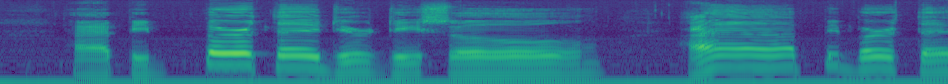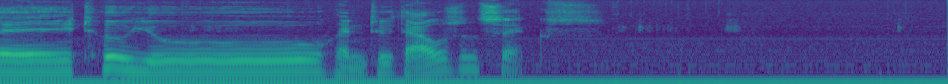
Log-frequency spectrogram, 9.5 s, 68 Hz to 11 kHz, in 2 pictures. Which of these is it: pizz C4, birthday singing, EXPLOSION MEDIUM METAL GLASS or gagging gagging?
birthday singing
